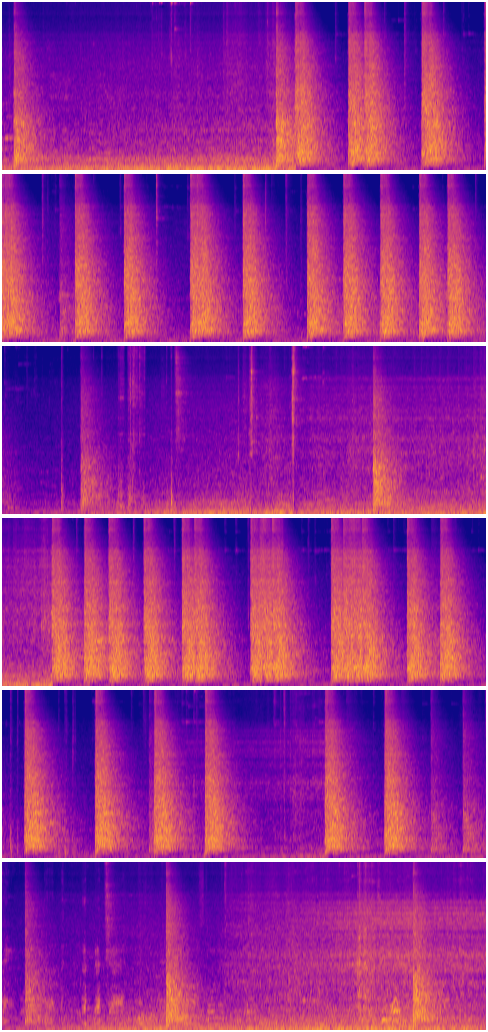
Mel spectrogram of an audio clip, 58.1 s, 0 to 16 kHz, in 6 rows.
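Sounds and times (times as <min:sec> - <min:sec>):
pistol shots echoing: 0:05.6 - 0:10.5, 0:11.1 - 0:12.8, 0:13.4 - 0:19.4, 0:30.0 - 0:38.5, 0:39.1 - 0:40.0, 0:40.6 - 0:43.5, 0:45.2 - 0:49.3, 0:51.6 - 0:52.3.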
